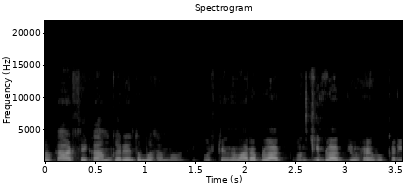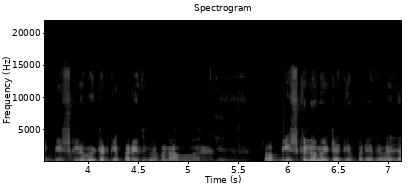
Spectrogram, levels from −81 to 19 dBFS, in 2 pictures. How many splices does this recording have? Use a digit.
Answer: 1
